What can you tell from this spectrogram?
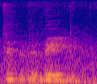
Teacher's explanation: You just got to make sure your tongue curls up for the ri.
